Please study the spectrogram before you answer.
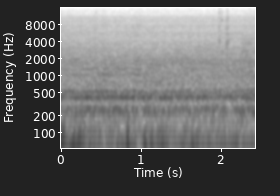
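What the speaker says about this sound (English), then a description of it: "There's a lot of foraging bees on this" Honey bees around a small hive make a faint, continuous buzzing hum as they fly nearby, with no talk.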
